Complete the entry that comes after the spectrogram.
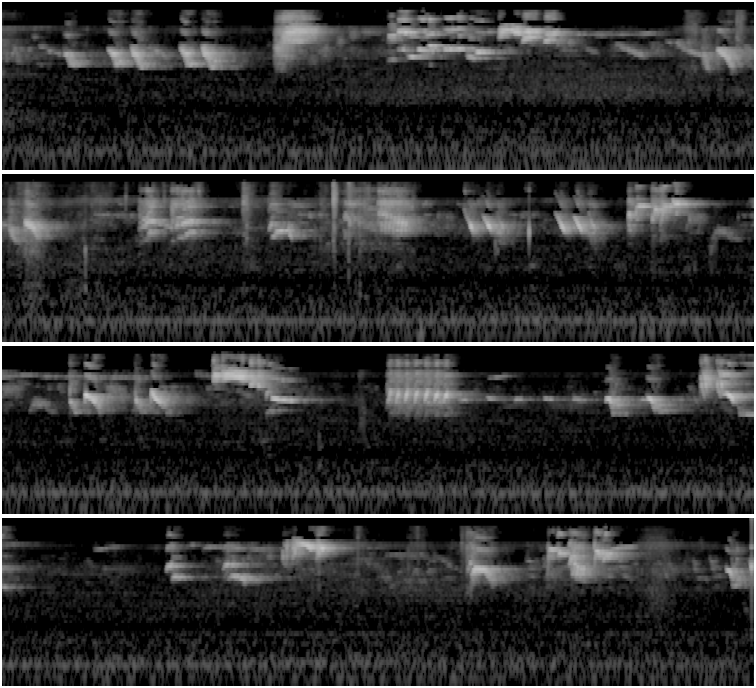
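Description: Many birds chirping and singing, one short high call after another with hardly a break, over a faint steady low hum.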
